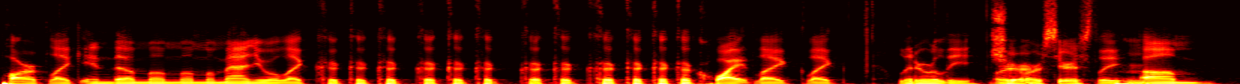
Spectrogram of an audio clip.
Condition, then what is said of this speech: Stuttering. But with that said, how I manage my stuttering is sort of, I try to stutter.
